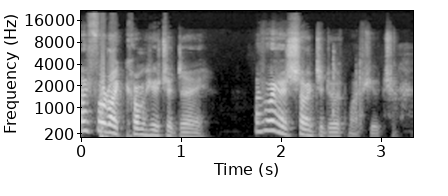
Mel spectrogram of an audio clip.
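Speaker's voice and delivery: put-on very thick, swooping, sing-song Irish accent. Imitating an actor's overdone Irish accent in a film: Michael J. Fox's Irish accent. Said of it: "his Irish accent was very Irish".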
